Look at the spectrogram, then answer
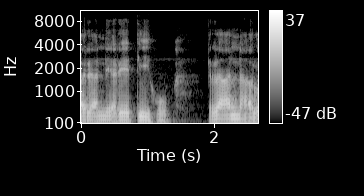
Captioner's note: non-english speech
